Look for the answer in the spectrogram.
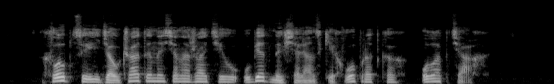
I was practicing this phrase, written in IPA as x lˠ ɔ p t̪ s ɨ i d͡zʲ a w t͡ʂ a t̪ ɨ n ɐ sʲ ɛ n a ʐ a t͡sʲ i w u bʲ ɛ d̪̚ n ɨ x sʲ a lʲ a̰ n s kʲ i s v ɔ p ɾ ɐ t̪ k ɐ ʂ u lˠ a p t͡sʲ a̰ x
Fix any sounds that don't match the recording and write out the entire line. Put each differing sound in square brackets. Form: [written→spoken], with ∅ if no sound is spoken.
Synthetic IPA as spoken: x lˠ ɔ p t̪ s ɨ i d͡zʲ a w t͡ʂ a t̪ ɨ n ɐ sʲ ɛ n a ʐ a t͡sʲ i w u bʲ ɛ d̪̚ n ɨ x sʲ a lʲ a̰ n s kʲ i [s→x] v ɔ p ɾ ɐ t̪ k ɐ [ʂ→x] u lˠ a p t͡sʲ a̰ x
